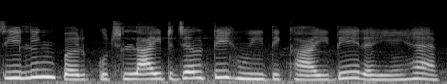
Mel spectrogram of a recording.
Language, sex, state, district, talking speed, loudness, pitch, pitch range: Hindi, female, Jharkhand, Ranchi, 135 wpm, -12 LUFS, 250 Hz, 225-290 Hz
